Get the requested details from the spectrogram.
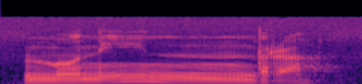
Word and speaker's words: Munindra: Vowel combinations which result in the long vowel sound E. E plus E equals E. Muni Indra. Muni Indra. Munindra. Munindra, the best of Munis, sages.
